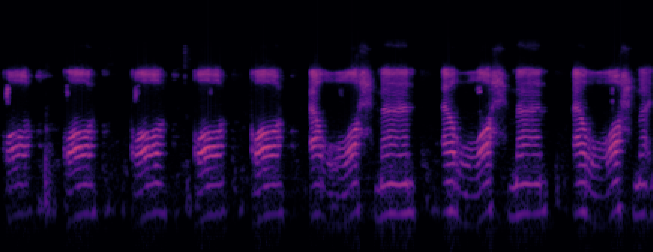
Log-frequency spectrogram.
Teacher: ra yang tebal itu ada terjadi lengkungan di lidah kemudian lengkungan bersamaan dengan penyempitan di tenggorokan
